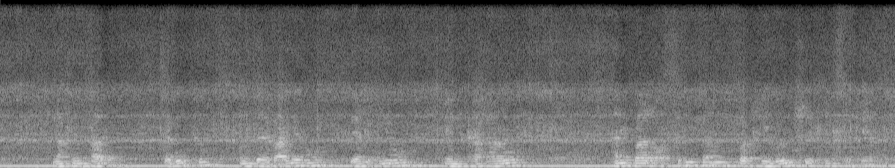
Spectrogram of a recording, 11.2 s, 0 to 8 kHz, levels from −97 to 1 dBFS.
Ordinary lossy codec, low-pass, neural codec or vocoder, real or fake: none; none; codec, 16 kHz, 6 kbps, DAC; fake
